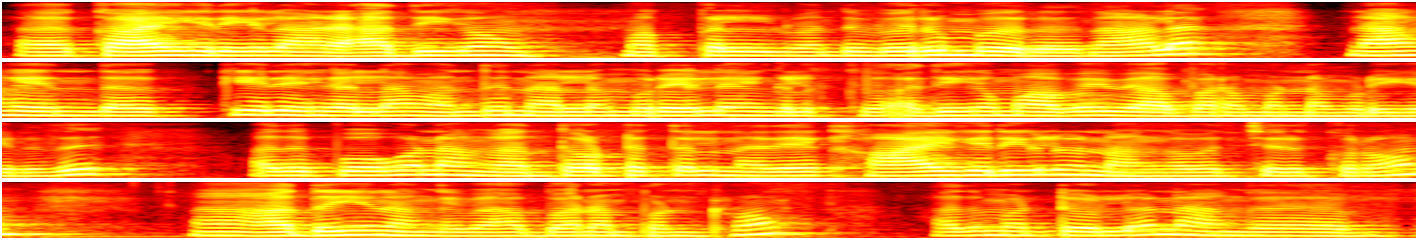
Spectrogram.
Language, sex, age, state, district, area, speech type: Tamil, female, 30-45, Tamil Nadu, Tiruppur, rural, spontaneous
